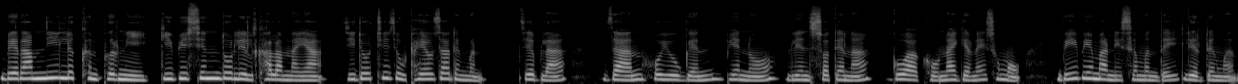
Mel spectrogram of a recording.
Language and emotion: Bodo, neutral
